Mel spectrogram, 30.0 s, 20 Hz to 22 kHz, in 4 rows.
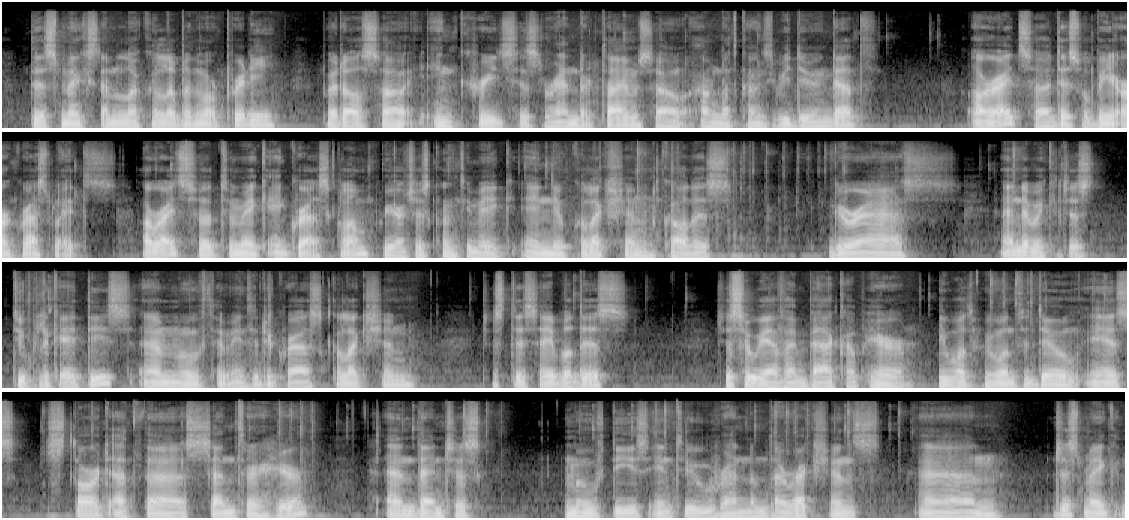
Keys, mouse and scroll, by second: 0.3-3.5 middle drag, 3.5 drag, 3.8 middle drag, 4.0 click, 4.1-4.5 middle drag, 5.0-7.3 middle drag, 7.7 middle drag, 8.4 click, 9.9-10.4 drag, 10.9 click, 11.0-13.9 drag, 12.9 s, 14.5 shift+click, 15.0 shift+d, 16.2 click, 18.0 click, 19.2 click, 20.0 click, 21.0 click, 21.5 r, 22.4 middle drag, 22.8 shift+middle drag, 24.0 middle click, 24.3 r, 25.2 middle drag, 25.5 r, 26.5 middle click, 26.7 r, 27.6 r, 28.1 r, 28.4 r, 29.8-29.9 middle drag.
